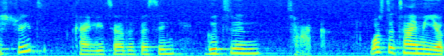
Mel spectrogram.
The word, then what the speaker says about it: guten Tag: it is guten tag guten tag take note of my pronunciation I am the pronouncing tag I am pronouncing tack guten tag so when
